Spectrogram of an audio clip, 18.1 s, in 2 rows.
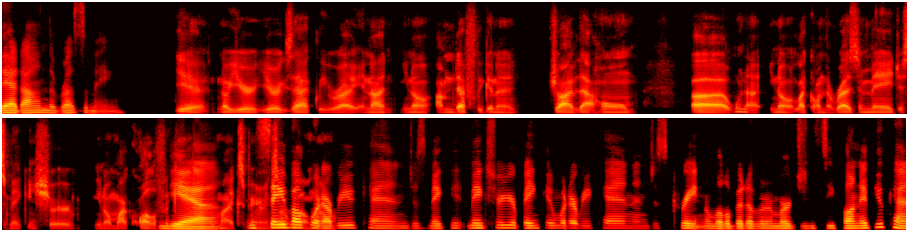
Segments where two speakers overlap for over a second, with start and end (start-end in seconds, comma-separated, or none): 10.6-12.4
